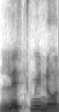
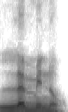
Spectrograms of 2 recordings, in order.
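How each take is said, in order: First: Each word is pronounced fully and separately. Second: The words are reduced and run together. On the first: "লেট মি নো না বলে" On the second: "আপনি বলতে পারেন"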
